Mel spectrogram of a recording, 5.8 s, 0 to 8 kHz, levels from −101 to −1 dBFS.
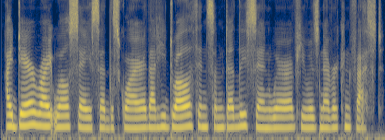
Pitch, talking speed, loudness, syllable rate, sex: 190 Hz, 205 wpm, -17 LUFS, 4.8 syllables/s, female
